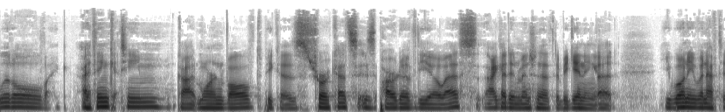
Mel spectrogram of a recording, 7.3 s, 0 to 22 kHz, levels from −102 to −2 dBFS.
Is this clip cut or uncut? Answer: cut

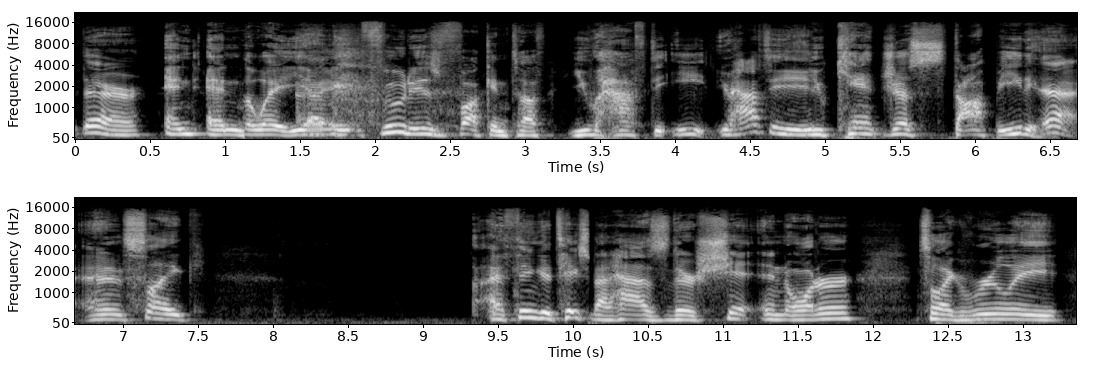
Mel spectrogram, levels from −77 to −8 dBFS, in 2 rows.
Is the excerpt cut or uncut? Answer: cut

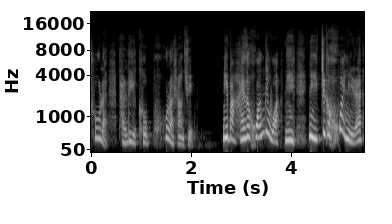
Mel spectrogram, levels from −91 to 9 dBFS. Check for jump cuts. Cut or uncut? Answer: cut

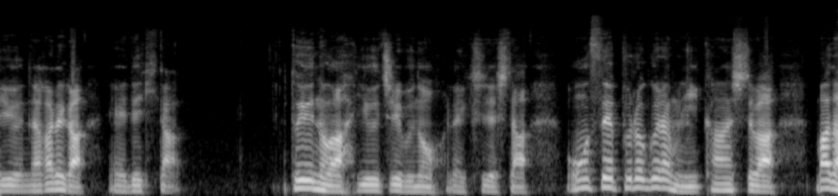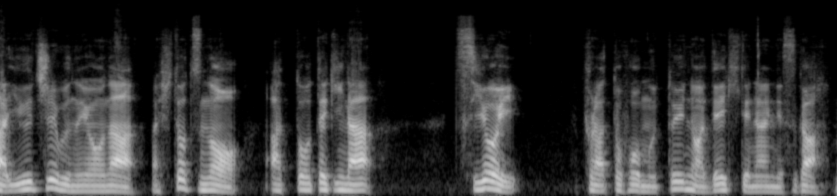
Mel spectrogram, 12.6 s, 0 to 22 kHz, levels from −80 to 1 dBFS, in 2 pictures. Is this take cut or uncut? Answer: uncut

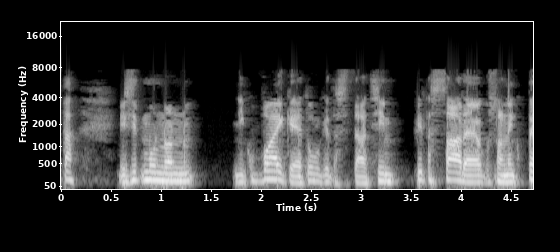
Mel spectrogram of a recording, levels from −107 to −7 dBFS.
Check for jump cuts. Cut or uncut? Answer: uncut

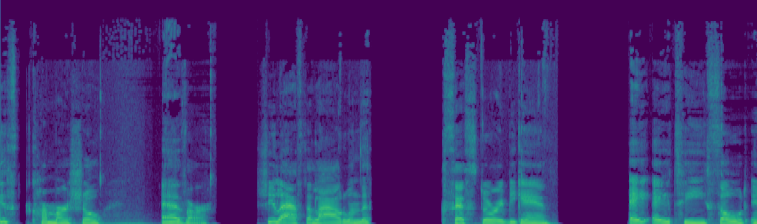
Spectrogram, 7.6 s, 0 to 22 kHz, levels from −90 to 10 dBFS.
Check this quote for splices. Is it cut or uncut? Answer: uncut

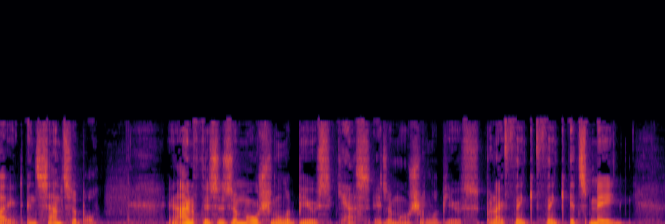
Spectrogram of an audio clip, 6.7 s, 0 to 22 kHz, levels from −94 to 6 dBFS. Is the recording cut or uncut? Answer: cut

